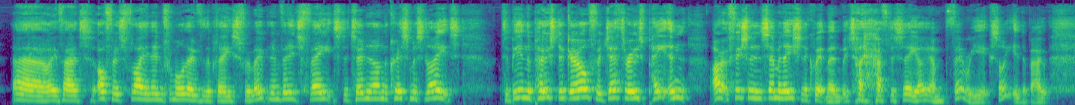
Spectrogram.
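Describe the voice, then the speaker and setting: Lively intonation from a fairly high-pitched woman with a West Country accent. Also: moderate pace. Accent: West Country, exaggerated for comic effect. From rural West Country, England. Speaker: talent show contestant. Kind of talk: comic monologue.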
